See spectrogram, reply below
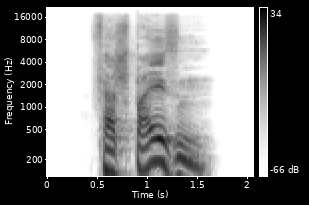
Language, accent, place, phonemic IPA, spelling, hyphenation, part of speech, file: German, Germany, Berlin, /fɛʁˈʃpaɪ̯zən/, verspeisen, ver‧spei‧sen, verb, De-verspeisen.ogg
- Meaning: to eat up, especially with great pleasure and enjoyment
